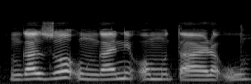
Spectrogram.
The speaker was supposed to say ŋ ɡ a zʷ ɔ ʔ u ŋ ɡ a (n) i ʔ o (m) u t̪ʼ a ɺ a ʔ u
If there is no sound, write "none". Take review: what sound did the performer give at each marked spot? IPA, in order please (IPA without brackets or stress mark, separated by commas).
n, m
